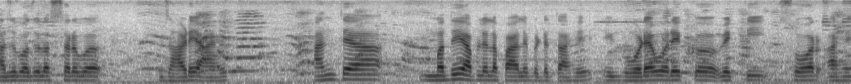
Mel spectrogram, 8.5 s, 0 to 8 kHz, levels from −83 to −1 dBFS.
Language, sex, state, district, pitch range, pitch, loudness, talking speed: Marathi, male, Maharashtra, Mumbai Suburban, 145-155 Hz, 150 Hz, -19 LUFS, 125 wpm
